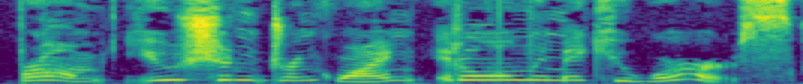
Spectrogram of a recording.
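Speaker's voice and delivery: put-on a worried boy begging his teacher not to drink; pleading youth. A narrator's reading.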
